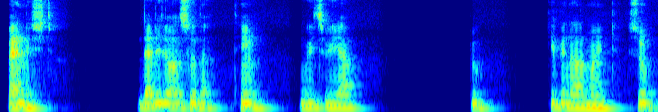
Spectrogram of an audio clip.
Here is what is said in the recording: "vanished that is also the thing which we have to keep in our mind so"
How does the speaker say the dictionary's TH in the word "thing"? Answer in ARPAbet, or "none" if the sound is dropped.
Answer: T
